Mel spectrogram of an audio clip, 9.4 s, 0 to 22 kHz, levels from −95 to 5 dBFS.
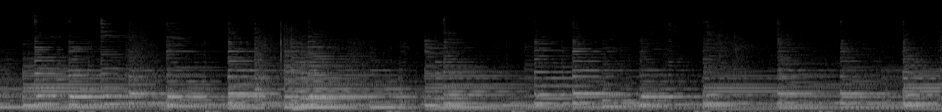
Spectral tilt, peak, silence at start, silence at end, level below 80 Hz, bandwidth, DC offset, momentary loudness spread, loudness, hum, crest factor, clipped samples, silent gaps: -8.5 dB/octave; -26 dBFS; 0 s; 0 s; -72 dBFS; 10.5 kHz; under 0.1%; 8 LU; -43 LUFS; none; 16 dB; under 0.1%; none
